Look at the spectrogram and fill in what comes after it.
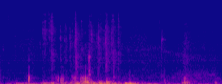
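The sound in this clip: Very faint typing on a computer keyboard, a soft irregular patter of key taps that thickens in the middle and thins out toward the end.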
